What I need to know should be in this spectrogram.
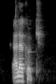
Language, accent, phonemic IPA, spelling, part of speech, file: French, France, /a la kɔk/, à la coque, adjective, LL-Q150 (fra)-à la coque.wav
- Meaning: soft-boiled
